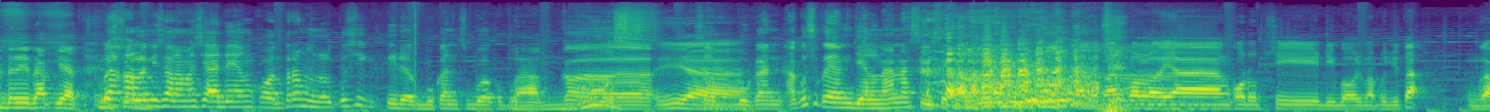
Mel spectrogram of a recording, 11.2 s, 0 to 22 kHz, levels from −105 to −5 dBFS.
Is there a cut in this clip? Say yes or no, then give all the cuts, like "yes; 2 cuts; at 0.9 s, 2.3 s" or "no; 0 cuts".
yes; 1 cut; at 8.3 s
